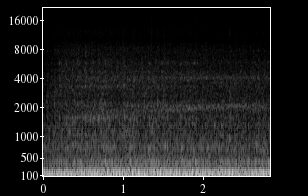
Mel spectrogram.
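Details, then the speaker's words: 1969 Chevelle with twin-turbo V8 and FiTech fuel injection, after pushing boost, oil on the windshield and a fireball; heavy V8 rumble with coarse rapid clatter; engine knock, cause unconfirmed. "I hear I hear a knock this what happens when two goons put together a twin turbo K that does not sound good"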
